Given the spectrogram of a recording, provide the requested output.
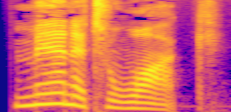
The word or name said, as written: manitowoc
